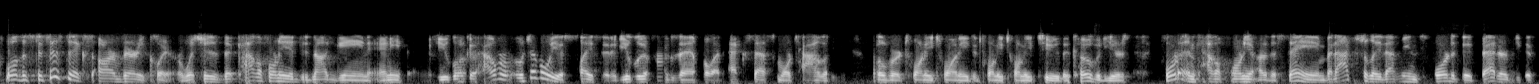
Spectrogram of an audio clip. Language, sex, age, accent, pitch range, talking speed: English, male, 30-49, American, 105-140 Hz, 210 wpm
